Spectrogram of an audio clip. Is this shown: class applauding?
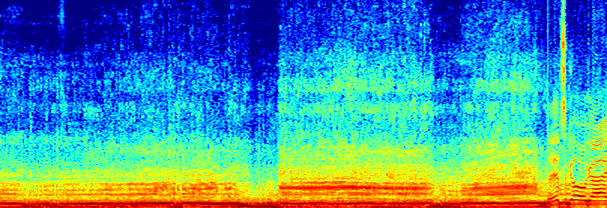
no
